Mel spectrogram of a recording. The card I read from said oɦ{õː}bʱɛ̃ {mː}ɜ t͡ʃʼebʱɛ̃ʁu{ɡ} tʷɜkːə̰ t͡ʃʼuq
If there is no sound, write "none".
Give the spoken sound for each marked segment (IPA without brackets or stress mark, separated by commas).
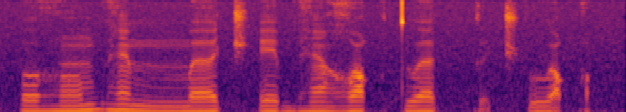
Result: õ, mː, q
